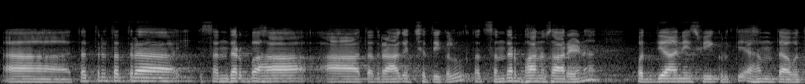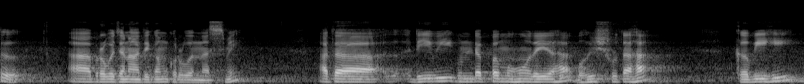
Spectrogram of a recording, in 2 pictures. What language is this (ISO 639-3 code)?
san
